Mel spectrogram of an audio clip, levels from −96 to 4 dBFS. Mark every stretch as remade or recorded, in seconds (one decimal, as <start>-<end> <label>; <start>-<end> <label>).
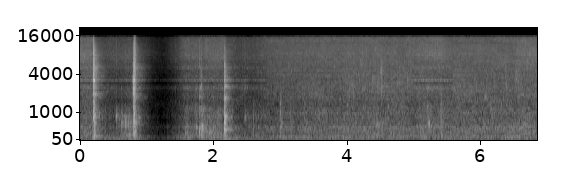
0.0-2.8 remade; 2.8-5.0 recorded; 5.0-5.6 remade; 5.6-6.9 recorded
